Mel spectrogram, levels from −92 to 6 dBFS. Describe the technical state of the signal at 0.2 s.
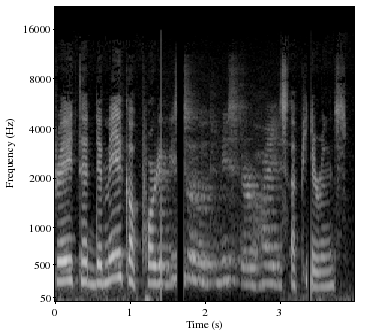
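At 0.2 s the speech signal is intact, with no audible dropout, distortion, noise burst or other fault at that point.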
